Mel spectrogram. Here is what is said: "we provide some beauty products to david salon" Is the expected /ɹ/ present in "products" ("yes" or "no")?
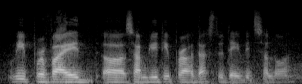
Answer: yes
